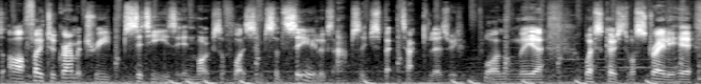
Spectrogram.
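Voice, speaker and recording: A man hosting a live flight-sim stream, talking casually with a bright, sharp edge to his voice. He sounds croaky and bunged up from a cold, and hums of "uh" fill his sentences. Soft music plays behind him. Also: mid-range voice. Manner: chatty, many filler ums and uhs. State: congested from a cold. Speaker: streamer and airline pilot.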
